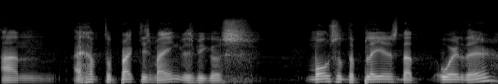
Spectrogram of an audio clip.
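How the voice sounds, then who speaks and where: A man speaks at a fairly slow pace with a Spanish accent, his pitch medium. The sound is dry and close with no echo, and his pitch varies in an ordinary way. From Spain, Mallorca. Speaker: college tennis player. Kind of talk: radio interview. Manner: halting.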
